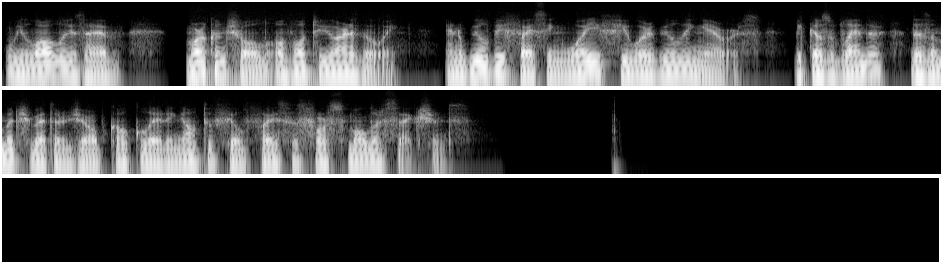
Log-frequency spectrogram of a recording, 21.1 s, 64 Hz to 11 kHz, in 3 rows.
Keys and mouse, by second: 0.4 f, 1.5 ctrl+t, 1.9-2.6 middle drag, 4.0 ctrl+click, 4.9 f, 5.7 ctrl+t, 6.8 middle click, 7.8 middle drag, 8.7 click, 9.6 ctrl+click, 10.4 f, 11.3 ctrl+t, 13.0 click, 13.1 click, 14.7 ctrl+click, 15.6 f, 16.4 ctrl+t, 17.1 alt+click, 17.6 middle click, 18.1 f, 18.8 ctrl+t, 19.9 middle click.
